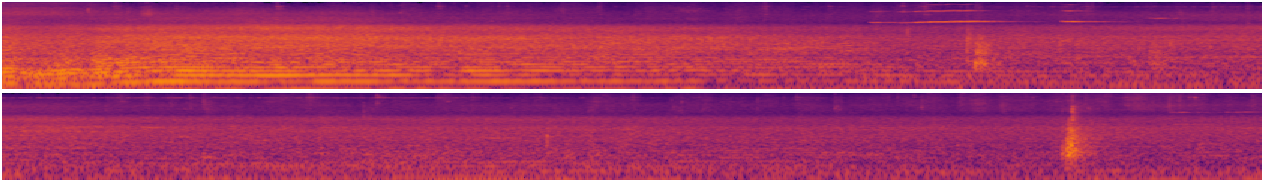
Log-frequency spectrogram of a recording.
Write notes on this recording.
Walking on the road, Traffic Sound, Construction noise, Binaural recordings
